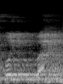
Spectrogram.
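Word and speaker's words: خطبة: Tapi di sini jelaskan kalau ya tuh didomahkan, artinya khoknya itu didomahkan, khutbah artinya ya, jadi bacanya khutbah ya.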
